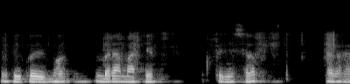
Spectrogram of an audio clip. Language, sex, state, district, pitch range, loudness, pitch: Hindi, male, Bihar, Gaya, 125-130 Hz, -20 LUFS, 125 Hz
